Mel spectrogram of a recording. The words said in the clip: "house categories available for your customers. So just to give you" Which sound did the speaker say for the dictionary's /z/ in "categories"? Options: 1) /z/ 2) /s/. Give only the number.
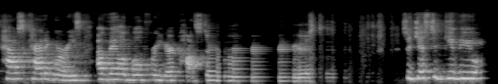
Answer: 1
